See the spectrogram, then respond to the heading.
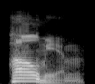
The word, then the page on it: holmium: British English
